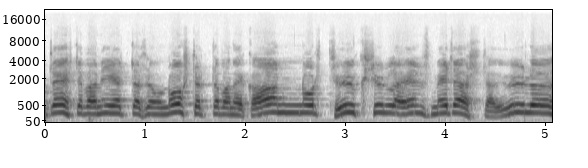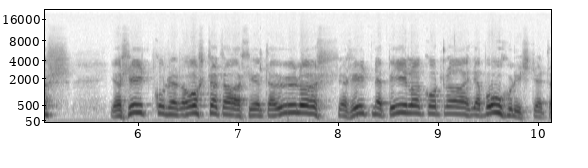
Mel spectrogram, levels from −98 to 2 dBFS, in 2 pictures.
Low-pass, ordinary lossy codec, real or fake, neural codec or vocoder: 19.8 kHz; none; fake; vocoder, 44.1 kHz, 128 mel bands every 512 samples, BigVGAN v2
